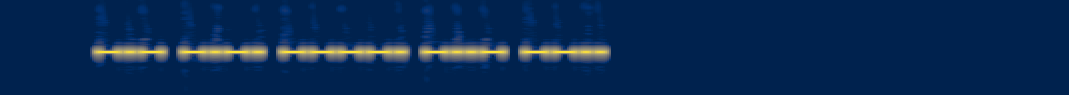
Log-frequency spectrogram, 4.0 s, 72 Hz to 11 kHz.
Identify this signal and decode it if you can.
Morse code, heard as a keyed tone, about 42 wpm, 700 Hz. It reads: KC9XZ
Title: USA Call Signs - 5 Characters - Repeated 2x - 45wpm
